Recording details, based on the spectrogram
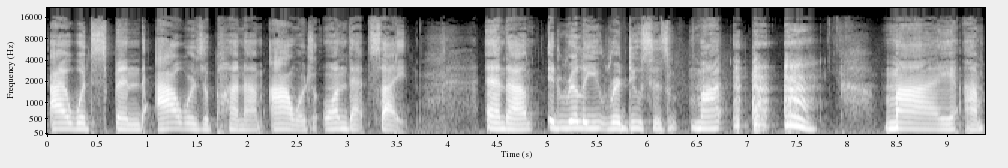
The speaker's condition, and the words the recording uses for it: Stuttering. Next, I suffer from a traumatic brain injury, which makes me forget words sometimes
